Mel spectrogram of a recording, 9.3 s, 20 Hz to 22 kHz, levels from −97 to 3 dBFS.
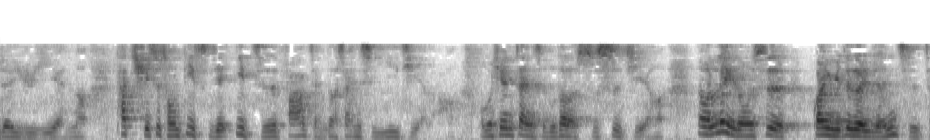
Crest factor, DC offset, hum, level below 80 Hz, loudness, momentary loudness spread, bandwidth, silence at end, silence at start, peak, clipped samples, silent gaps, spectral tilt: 20 dB; under 0.1%; none; -62 dBFS; -24 LUFS; 19 LU; 6.2 kHz; 0 s; 0 s; -6 dBFS; under 0.1%; none; -4 dB/octave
